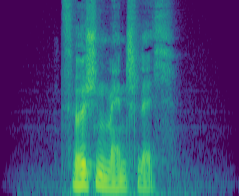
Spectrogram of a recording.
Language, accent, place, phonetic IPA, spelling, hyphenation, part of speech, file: German, Germany, Berlin, [ˈt͡svɪʃn̩ˌmɛnʃlɪç], zwischenmenschlich, zwi‧schen‧mensch‧lich, adjective, De-zwischenmenschlich.ogg
- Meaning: interpersonal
